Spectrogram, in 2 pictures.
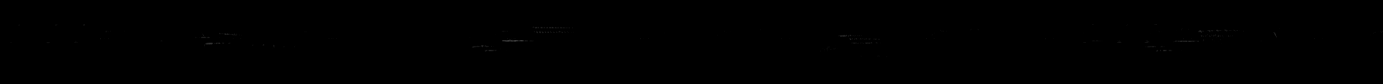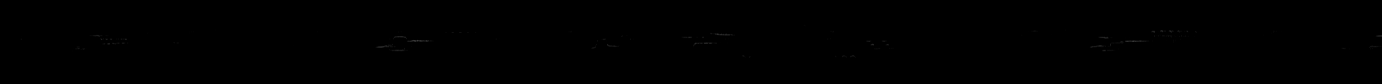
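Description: Faint songbirds calling and singing: a steady scatter of short, high chirps and warbling phrases over a faint outdoor hiss.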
